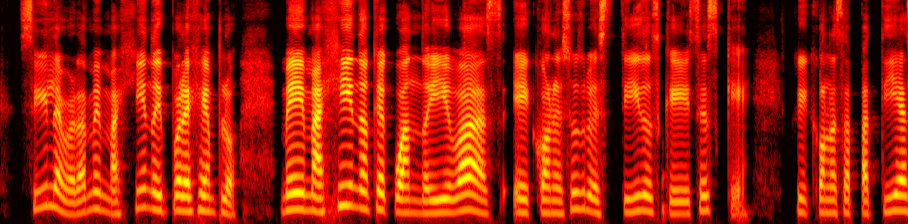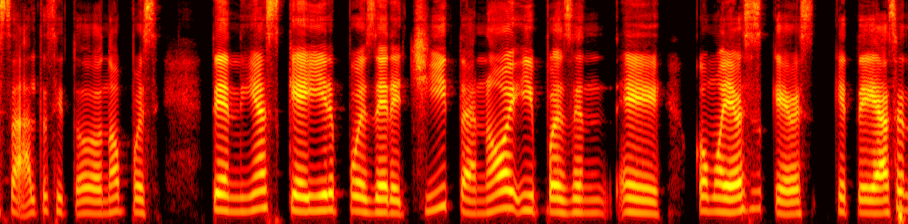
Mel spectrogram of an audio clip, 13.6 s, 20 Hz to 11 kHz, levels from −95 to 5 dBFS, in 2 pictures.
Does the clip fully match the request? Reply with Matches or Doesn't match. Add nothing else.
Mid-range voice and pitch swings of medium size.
Doesn't match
